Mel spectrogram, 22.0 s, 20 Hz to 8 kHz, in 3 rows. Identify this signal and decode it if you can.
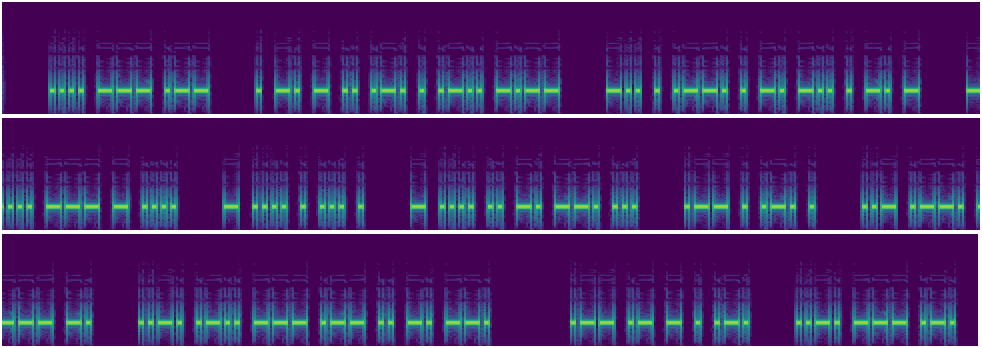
Morse code, heard as a keyed tone, about 34 wpm, 650 Hz. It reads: HOW ENTIRELY DEPENDENT BOTH THESE THINGS WERE UPON FLOWING WATER FOR
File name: Book Two / 07-Chapter 7 - 33 WPM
